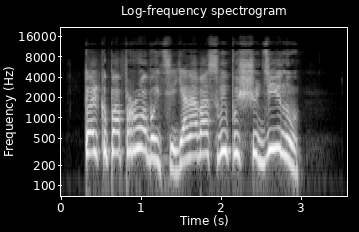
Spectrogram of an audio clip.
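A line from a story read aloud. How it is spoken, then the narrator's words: Shout at full strength. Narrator (Russian): изо всех сил закричала Алиса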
